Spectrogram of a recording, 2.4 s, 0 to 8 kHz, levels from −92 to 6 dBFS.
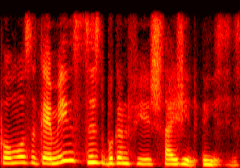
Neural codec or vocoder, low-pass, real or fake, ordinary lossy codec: codec, 16 kHz in and 24 kHz out, 0.4 kbps, LongCat-Audio-Codec, four codebook decoder; 7.2 kHz; fake; none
